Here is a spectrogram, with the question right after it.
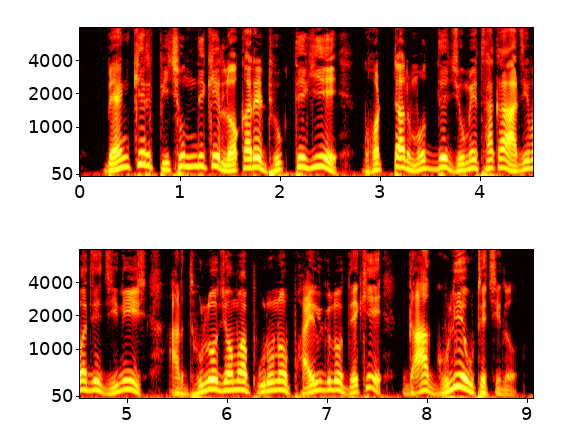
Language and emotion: Bengali, disgusted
